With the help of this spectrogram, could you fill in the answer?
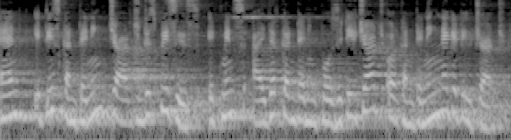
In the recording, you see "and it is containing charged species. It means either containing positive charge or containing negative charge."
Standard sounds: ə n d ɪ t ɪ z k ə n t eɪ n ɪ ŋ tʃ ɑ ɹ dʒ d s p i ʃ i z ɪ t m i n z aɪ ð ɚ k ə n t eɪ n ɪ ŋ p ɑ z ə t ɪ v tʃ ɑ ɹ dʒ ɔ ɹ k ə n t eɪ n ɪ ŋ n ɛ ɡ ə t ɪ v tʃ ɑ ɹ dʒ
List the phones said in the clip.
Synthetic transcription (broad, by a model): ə n d ɪ t ɪ z k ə n t eɪ n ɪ ŋ tʃ ɑ ɹ dʒ d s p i s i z ɪ t m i n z aɪ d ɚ k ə n t eɪ n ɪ ŋ p ɑ z ə t ɪ v tʃ ɑ ɹ dʒ ɔ ɹ k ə n t eɪ n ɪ ŋ n ɛ ɡ ə t ɪ v tʃ ɑ ɹ dʒ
